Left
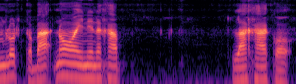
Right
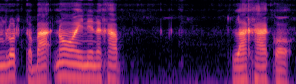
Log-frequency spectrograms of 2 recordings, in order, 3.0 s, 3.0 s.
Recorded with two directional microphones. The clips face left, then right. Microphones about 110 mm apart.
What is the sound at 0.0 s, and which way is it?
Speech, 25° left (ahead or behind).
